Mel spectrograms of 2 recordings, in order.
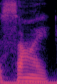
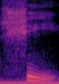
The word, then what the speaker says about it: Sidhe: direct through direct inspiration from the sigh pronounced she okay so the she okay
